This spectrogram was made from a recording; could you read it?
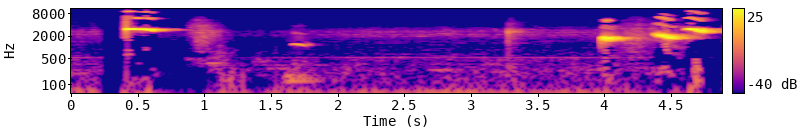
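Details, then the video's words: Chopi blackbird heard in variation of its song: a loud sharp whistle, scattered soft notes over quiet background, then a closing group of slurred, rising whistles. "Tordo Chaqueño Cantando - Chopi Blackbird Singing"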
